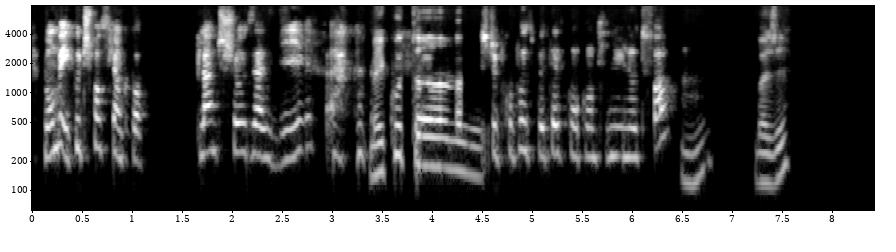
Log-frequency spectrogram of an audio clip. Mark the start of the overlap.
none

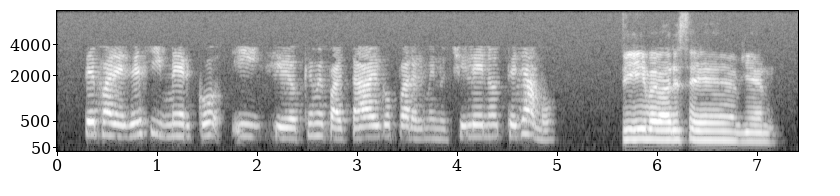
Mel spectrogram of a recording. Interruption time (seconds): none

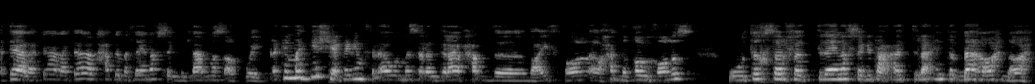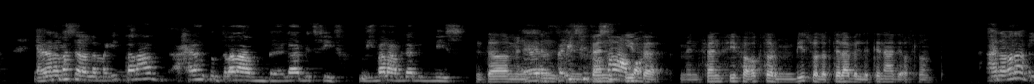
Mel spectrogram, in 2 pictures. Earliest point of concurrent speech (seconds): 15.6 s

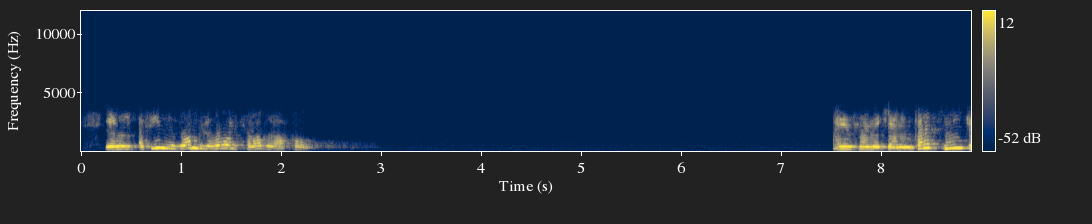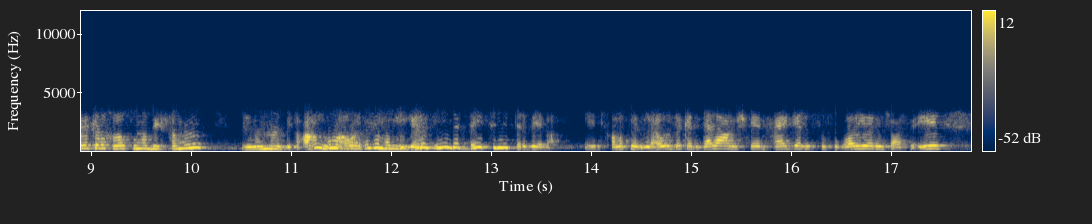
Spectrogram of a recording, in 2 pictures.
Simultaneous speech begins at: 11.2 s

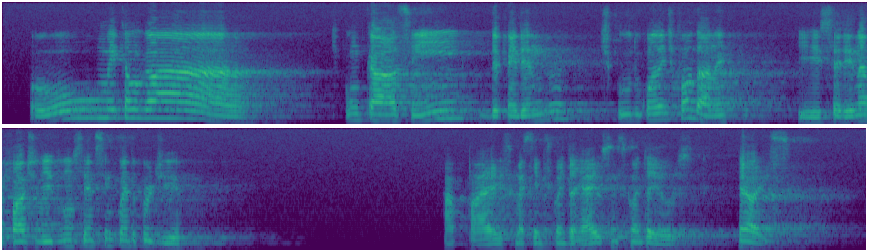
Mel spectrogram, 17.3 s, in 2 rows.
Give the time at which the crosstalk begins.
none

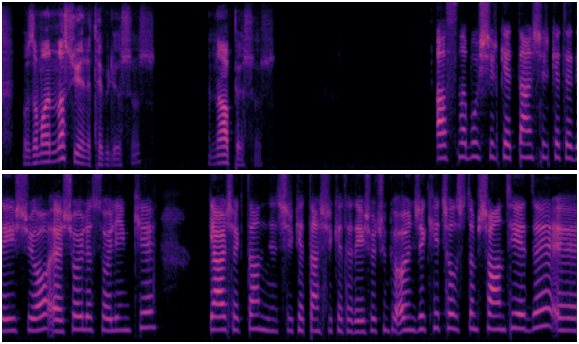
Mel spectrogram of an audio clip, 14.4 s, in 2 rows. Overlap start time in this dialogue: none

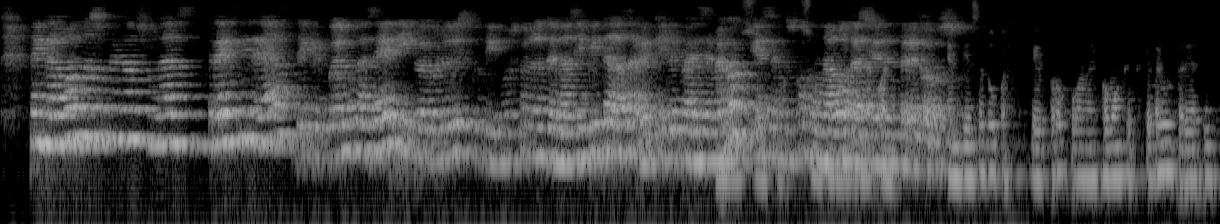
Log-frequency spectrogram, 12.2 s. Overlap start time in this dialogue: 7.1 s

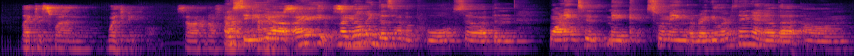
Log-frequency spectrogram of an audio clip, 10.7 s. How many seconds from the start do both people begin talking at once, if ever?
2.8 s

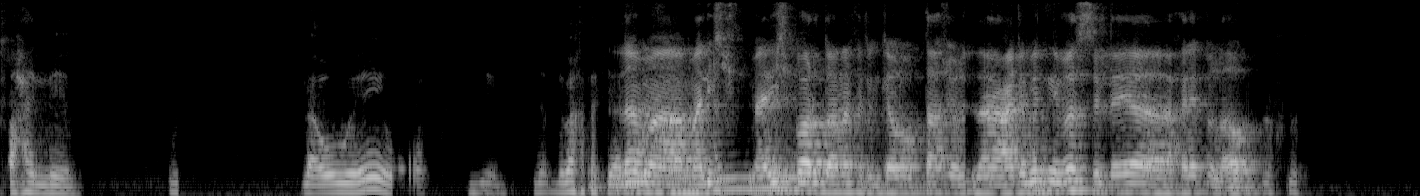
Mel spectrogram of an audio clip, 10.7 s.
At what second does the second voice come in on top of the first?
4.4 s

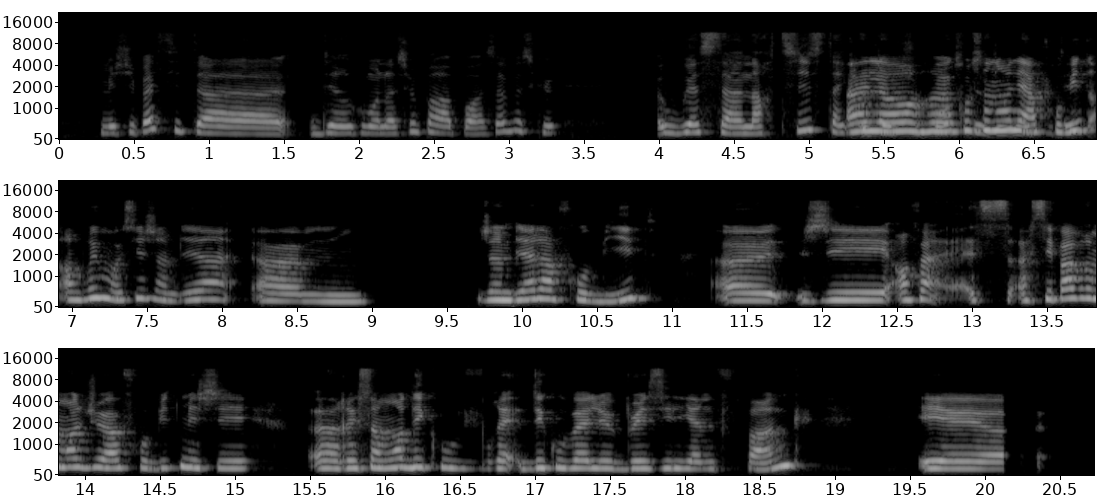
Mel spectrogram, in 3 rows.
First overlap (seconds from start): 5.2 s

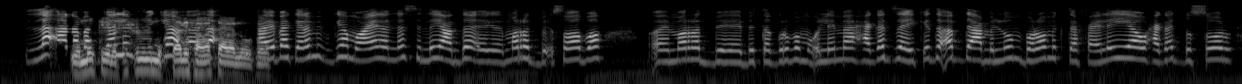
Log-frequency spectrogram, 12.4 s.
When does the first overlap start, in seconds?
0.7 s

